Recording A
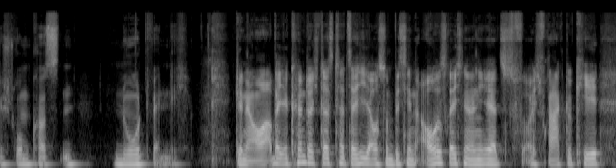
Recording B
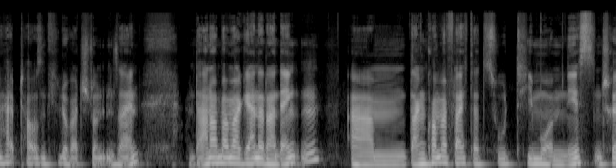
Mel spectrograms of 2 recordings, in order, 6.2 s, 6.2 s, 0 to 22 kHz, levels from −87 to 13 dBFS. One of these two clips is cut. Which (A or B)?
B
